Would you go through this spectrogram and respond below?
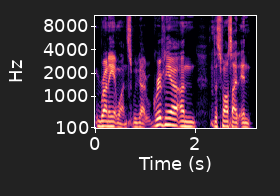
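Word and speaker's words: hryvnia: In English, I think it's Grivnia. Grivnia is good. Yeah, Grivnia is very good.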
